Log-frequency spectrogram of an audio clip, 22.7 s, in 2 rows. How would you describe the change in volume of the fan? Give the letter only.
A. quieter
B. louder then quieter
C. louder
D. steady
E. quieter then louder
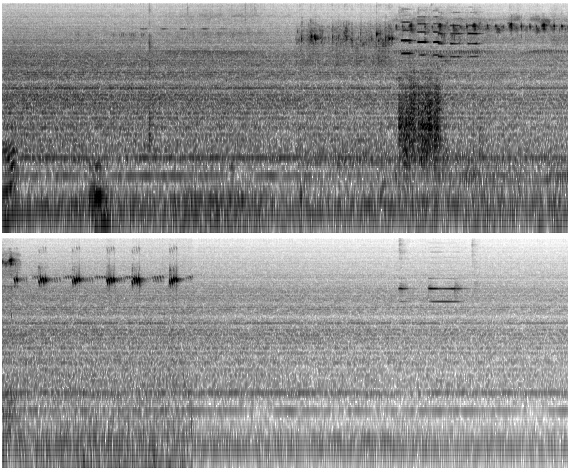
A.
